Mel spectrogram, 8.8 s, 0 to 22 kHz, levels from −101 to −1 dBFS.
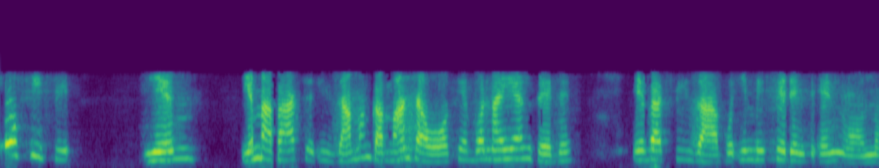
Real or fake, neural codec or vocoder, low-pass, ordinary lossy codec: fake; codec, 16 kHz, 1.1 kbps, Voila-Tokenizer; 3.6 kHz; AAC, 24 kbps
